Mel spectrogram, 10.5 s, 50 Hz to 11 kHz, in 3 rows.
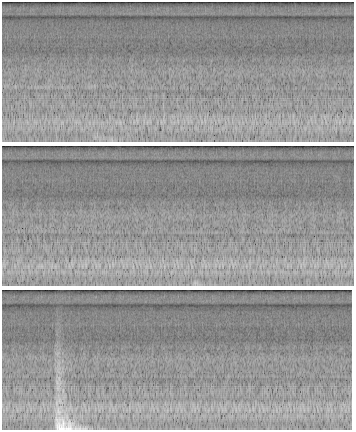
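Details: Vauxhall Astra salvage rebuild, first start after non-start, fault codes 24 and 59 still present and coolant needed: quiet settled idle, steady low hum, one brief bump; engine doesn't sound too bad.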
